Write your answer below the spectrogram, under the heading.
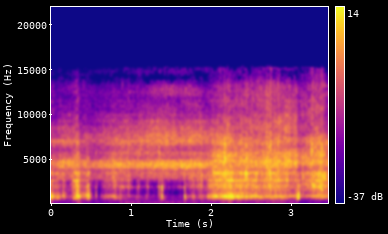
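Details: Rattlesnake at a snake den, morning of 4 May 2015, during a spring walk; a dry, steady hissing buzz runs throughout, swelling slightly toward the end, with faint outdoor background noise.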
